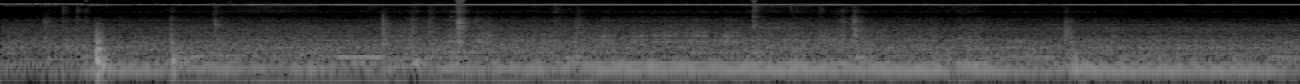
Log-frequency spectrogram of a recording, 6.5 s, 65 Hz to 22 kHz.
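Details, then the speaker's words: Panasonic NV-M10 VHS camcorder playing back a test tape: low steady buzz on the audio whose pitch rises as the tape motors start, with mechanism clicks; caused by failed Hi-Fi regulator capacitors in the power supply. "another thing you can notice is that the pitch of the buzzing noise changes depending on what the camera is doing if I press play the motors start up it increases and then it drops back down"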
